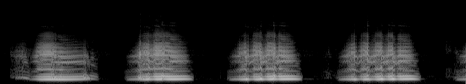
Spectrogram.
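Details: Bullfrog serenade: four long, deep, harmonic croaks of nearly a second each, steady in pitch and evenly spaced about one per second, with a fifth starting at the end; no other sounds.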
